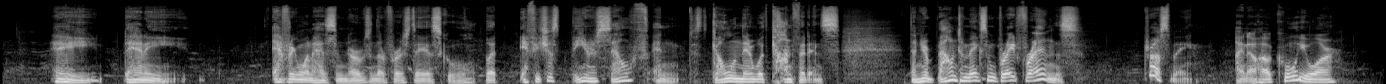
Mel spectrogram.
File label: Sitcom Father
